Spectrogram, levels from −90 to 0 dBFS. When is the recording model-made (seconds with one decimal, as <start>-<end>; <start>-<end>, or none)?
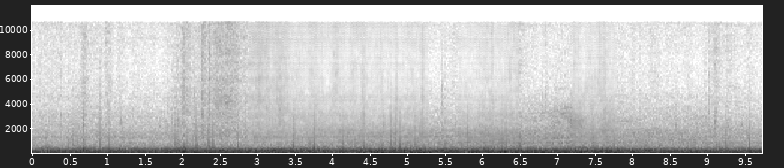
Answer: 2.9-5.3; 5.7-6.5; 7.2-7.8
